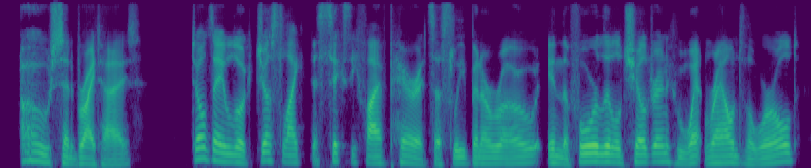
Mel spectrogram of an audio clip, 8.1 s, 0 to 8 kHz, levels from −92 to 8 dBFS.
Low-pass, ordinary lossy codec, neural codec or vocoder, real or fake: 7.2 kHz; Opus, 64 kbps; codec, 16 kHz, 1 kbps, X-Codec, HuBERT features, trained on LibriSpeech; fake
